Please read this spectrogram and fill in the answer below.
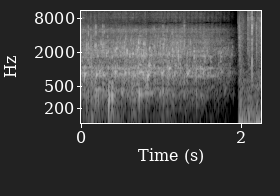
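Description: Water splashing and gurgling at the surface in an uneven, churning rush, fading and cutting off suddenly just before the end.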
